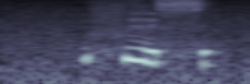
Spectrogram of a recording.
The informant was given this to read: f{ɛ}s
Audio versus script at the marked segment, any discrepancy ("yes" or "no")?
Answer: yes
